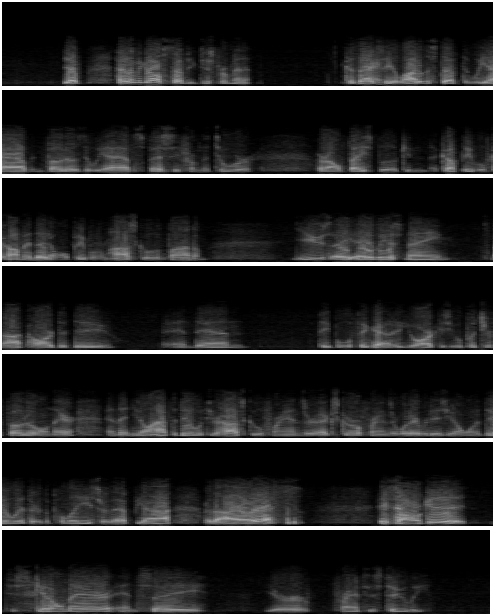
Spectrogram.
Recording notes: your phone calls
